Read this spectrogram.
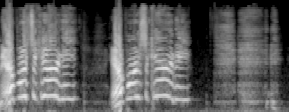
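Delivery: very high, loud repeated shout; mock yell. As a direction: imitate the crazy lady hollering for help. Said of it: "and she's going".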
